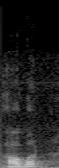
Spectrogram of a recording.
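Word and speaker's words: hour: एंड आवर, sound हमारा क्या आया? अ आया। यहाँ की एच हमारे यहाँ पे साइलेंट होता है।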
